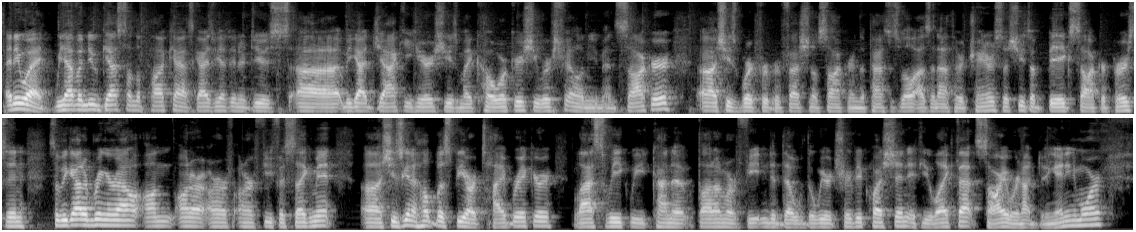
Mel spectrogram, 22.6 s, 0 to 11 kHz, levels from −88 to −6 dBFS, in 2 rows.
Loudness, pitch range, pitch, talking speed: -24 LUFS, 110-130 Hz, 115 Hz, 260 wpm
